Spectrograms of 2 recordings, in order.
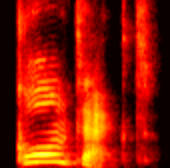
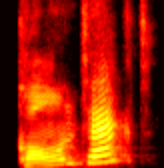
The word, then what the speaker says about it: contact: The first case is when it is a noun. If it is a noun, we stress the first syllable. For example, contact, record, record, record. Number two, if we have verb, we stress the second syllable if we have two syllables. For example, contact and record.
